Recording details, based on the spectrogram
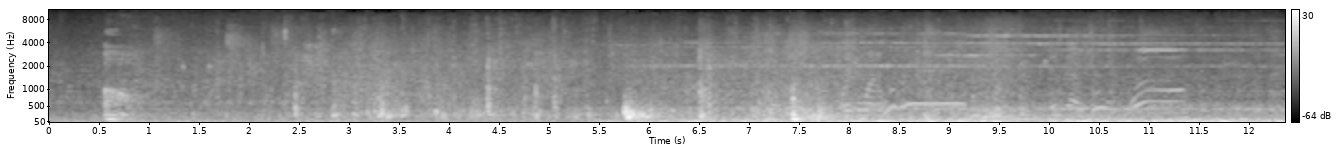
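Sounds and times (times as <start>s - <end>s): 
train rumbling through tunnel: 0.0s - 12.3s
thin high metallic train wheel squeals: 4.8s - 12.3s.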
